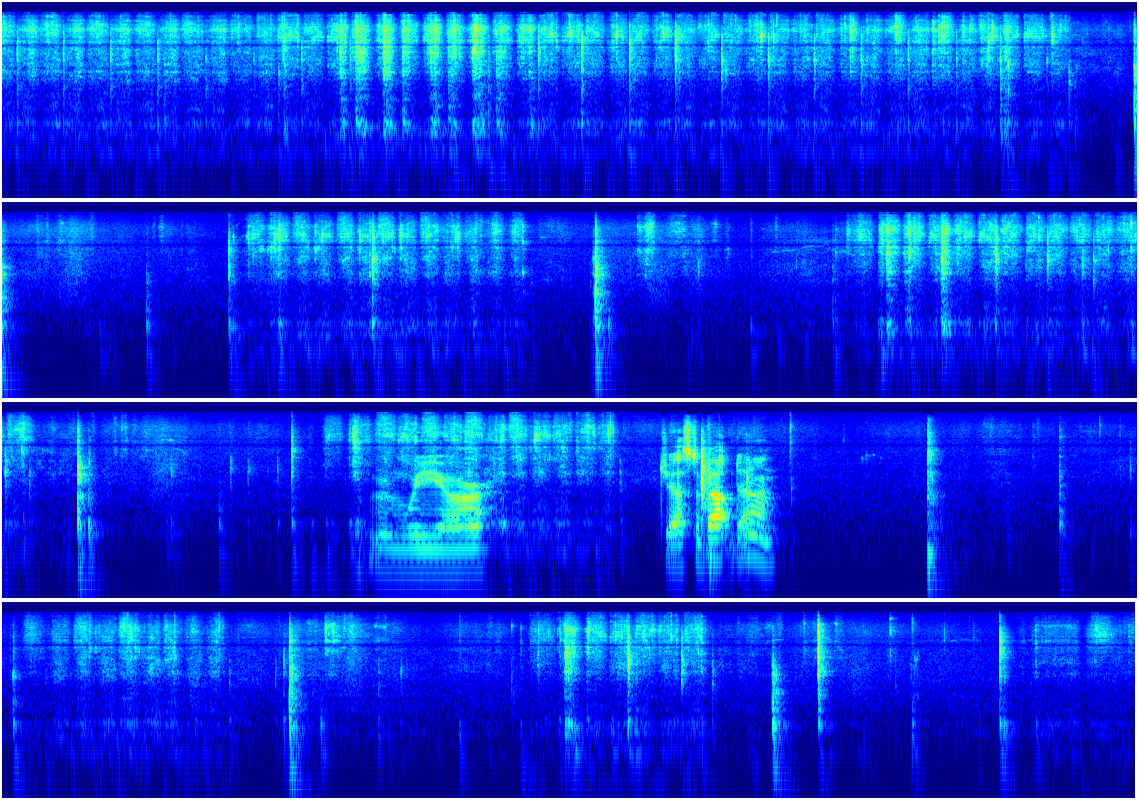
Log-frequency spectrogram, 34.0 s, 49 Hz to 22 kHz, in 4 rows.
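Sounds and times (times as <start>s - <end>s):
stone rasping along knife edge: 0.0s - 8.1s, 10.2s - 12.5s, 14.8s - 17.4s, 19.2s - 21.7s, 25.6s - 27.3s, 29.4s - 30.9s, 33.0s - 34.0s.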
